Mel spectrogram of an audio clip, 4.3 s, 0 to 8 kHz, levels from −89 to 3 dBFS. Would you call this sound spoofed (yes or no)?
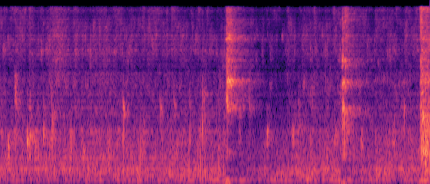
yes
